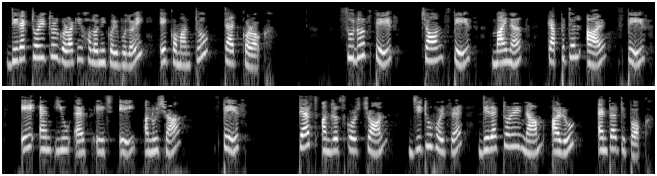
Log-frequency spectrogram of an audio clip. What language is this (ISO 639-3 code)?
asm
